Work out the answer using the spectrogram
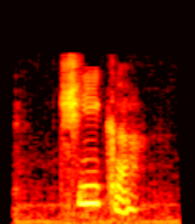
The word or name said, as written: chica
